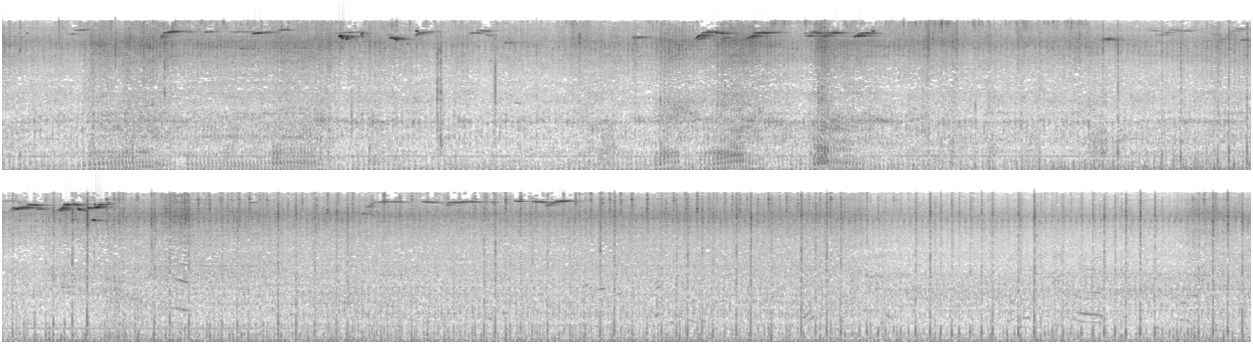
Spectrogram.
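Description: Trials motorcycle engine running steadily, heard close up from on the bike, with short voices around eight to ten seconds in and faint high chirps of birds.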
